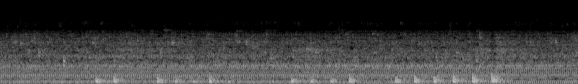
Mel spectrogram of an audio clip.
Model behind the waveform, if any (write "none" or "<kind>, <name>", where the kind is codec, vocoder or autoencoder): none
